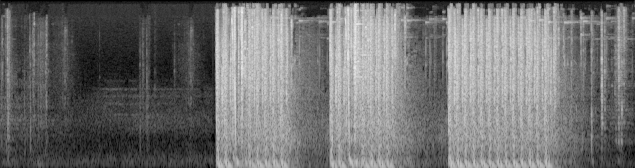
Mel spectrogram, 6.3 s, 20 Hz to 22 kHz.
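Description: An IWI TAR-21 rifle fires on the firing range in Call of Duty Modern Warfare III, with three long loud bursts of rapid automatic fire after a quiet start, each ending with a short break.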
